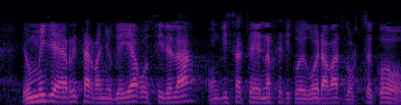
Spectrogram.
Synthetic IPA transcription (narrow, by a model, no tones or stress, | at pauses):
e̞wmiʎae̞rit̪aɾβaɲo̞ɣe̞jaɣ̞o̞siɾe̞lao̞ŋɡisat̪e̞ːne̞ɾɣe̞t̪iko̞e̞ɣ̞o̞e̞ɾaβ̞at̪lo̞ɾt͡se̞ko̞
